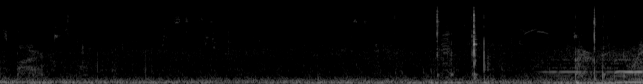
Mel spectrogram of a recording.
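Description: Low, steady rumble of wind on a phone's microphone, with soft whispered speech and a few sharp clicks from the phone being handled in the last two seconds.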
